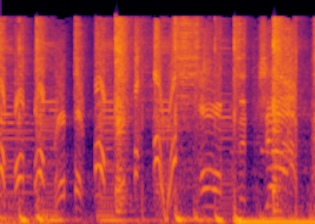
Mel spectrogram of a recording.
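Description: Hip hop track with turntable scratching: rapid back-and-forth record scratches sweeping up and down in pitch over a drum-machine beat. A deep bass comes back in near the end.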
